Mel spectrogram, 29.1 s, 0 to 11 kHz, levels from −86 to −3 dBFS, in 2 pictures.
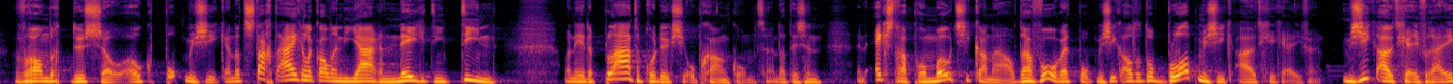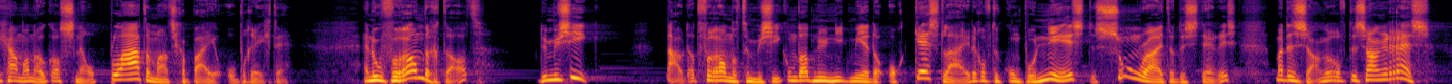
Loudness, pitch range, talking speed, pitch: -22 LUFS, 105-155 Hz, 150 wpm, 130 Hz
